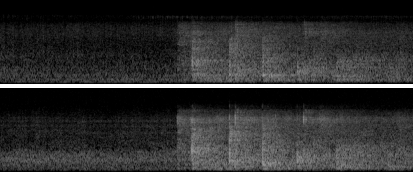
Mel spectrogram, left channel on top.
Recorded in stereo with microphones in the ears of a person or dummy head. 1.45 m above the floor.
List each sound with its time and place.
1.8 s running footsteps: 65° right (ahead or behind), 3.5 m; by 4.1 s 60° right (ahead or behind), 3.5 m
